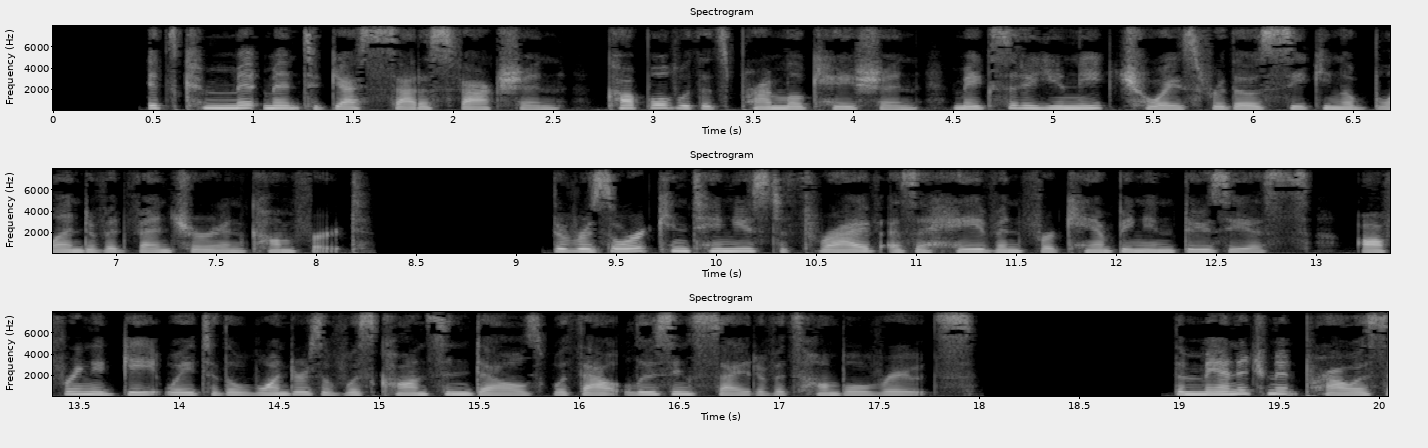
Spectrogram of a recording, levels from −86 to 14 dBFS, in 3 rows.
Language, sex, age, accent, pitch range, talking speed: English, female, 30-49, American, 170-205 Hz, 160 wpm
